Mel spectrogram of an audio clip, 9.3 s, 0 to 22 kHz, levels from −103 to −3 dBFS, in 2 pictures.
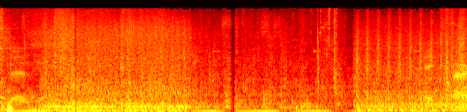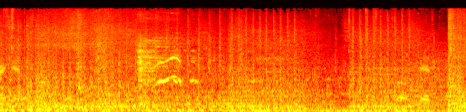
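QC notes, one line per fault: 0.73–0.77 s and 2.29–2.36 s, short concealed packet loss: two brief smears where the sound wobbles, then rejoins. About 20 ms and then 40 ms of audio arrived too late to decode, so the receiver stretched the preceding sound across each gap before blending back.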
